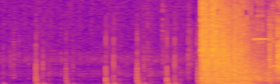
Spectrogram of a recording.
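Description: A shotgun blasts once in the first-person shooter Half-Life: Opposing Force, a loud, broad burst after a run of short, sharp in-game clicks and thumps.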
